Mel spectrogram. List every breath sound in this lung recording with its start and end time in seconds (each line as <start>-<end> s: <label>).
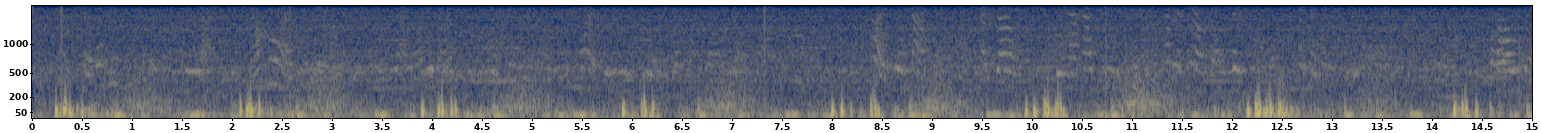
0.10-0.91 s: exhalation
0.10-0.91 s: crackles
0.95-1.76 s: inhalation
1.90-2.37 s: exhalation
1.90-2.37 s: crackles
2.53-3.53 s: inhalation
3.84-4.31 s: exhalation
3.84-4.31 s: crackles
4.45-5.45 s: inhalation
5.83-6.31 s: exhalation
5.83-6.31 s: crackles
6.56-7.56 s: inhalation
7.91-8.62 s: exhalation
7.91-8.62 s: crackles
8.70-9.71 s: inhalation
9.90-10.45 s: exhalation
9.90-10.45 s: crackles
10.74-11.74 s: inhalation
12.09-12.82 s: exhalation
12.09-12.82 s: crackles
13.00-14.00 s: inhalation
14.16-14.59 s: exhalation
14.16-14.59 s: crackles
